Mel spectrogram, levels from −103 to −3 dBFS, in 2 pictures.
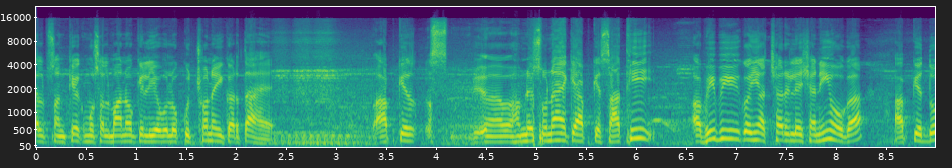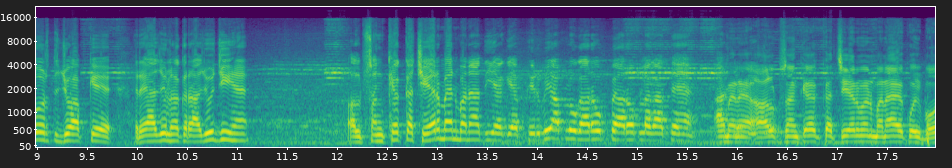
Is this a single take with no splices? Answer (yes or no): yes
